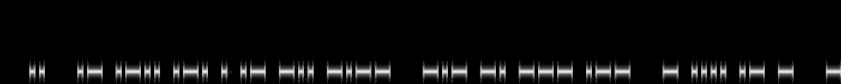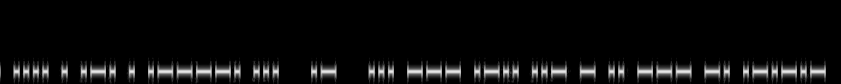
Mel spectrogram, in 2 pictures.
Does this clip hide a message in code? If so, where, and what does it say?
Yes: Morse code from 0.3 to 16.7 s, heard as a keyed tone, about 25 wpm, 600 Hz. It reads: I ALREADY KNOW THAT THERE'S A SOLUTION.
